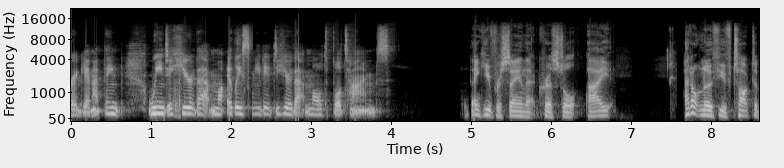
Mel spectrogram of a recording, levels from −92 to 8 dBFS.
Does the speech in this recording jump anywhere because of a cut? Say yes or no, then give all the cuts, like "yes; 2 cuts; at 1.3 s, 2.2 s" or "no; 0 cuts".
yes; 3 cuts; at 1.2 s, 2.3 s, 7.6 s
